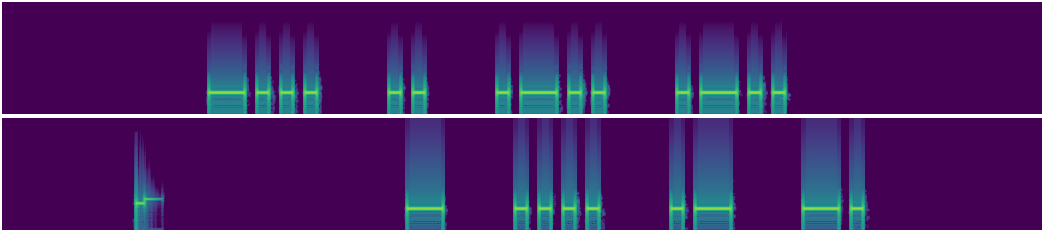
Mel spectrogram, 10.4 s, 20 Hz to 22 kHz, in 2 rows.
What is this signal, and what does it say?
Morse code, heard as a keyed tone, about 20 wpm, spaced as for 15 wpm, 700 Hz. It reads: BILL THAN
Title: 185 Lesson 30f - Letter b - Words 20wpm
